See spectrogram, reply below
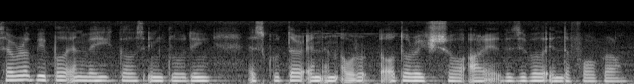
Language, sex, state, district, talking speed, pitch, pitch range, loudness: English, female, Arunachal Pradesh, Lower Dibang Valley, 125 wpm, 170 Hz, 160-175 Hz, -15 LUFS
